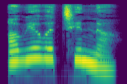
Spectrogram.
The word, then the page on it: ಅವ್ಯವಚ್ಛಿನ್ನ: avyavacchinna; Kannada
